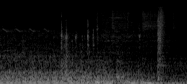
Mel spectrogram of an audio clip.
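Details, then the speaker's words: VW Golf Mk6 engine rumble breaking into a loose rattle for about half a second as the engine switches off, sign of a failing dual mass flywheel. "can hear like how it rattles like for like probably 0.5 seconds until he actually turns off the engine"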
